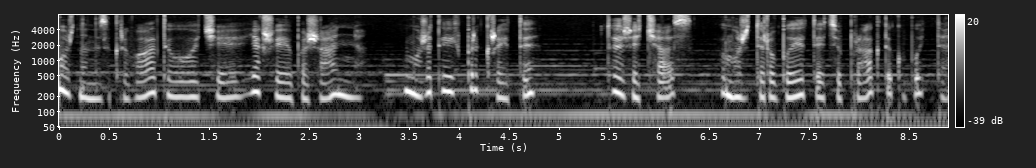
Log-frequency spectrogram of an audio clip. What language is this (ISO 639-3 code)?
ukr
